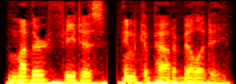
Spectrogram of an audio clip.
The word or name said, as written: mother fetus incompatibility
